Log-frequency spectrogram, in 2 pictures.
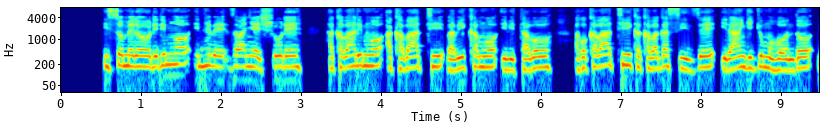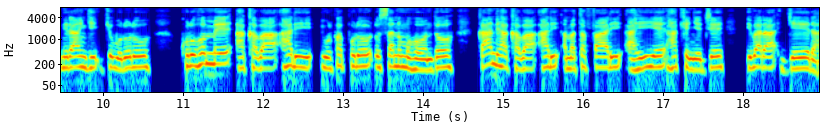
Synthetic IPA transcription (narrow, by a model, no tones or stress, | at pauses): iso̞me̞ɾo̞ɾiɾimŋo̞ʔin̥he̞βe̞zaβaɲe̞ːʃuːɾe | hakaβahaɾimŋo̞ʔakaβaːtiβaβikʰamŋo̞ʔiβitaβo̞ | akokaβaːtikakaβaɡasize̞iɾaːŋɡiɾɟumuɦo̞ːndo̞niɾaːŋɡiɾɟuβuɾuɾukuɾuɦo̞me̞hakaβahaɾiuupapuɾo̞ɾusanumuɦo̞ːndo̞kaːndihakaβahaɾiʔamatafaːɾiʔahije̞ɦakʰe̞ɲe̞d͡ʒe̞ | iβaɾaɟe̞ːɾa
